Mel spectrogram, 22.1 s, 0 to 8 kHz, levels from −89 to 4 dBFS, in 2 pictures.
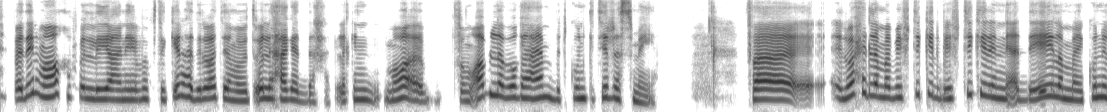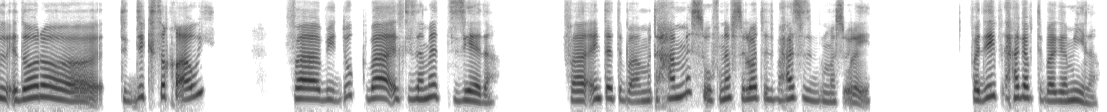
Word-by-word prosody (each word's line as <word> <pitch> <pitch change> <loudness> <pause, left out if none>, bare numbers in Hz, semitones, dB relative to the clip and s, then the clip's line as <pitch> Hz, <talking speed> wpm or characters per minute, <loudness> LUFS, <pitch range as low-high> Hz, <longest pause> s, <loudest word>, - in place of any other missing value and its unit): فدي 245 +8 +5
المواقف 295 -3 +1
اللي 245 -2 0
يعني 230 -1 +1
بافتكرها 245 +4 -2
دلوقتي 255 +2 +1
لمّا 215 -3 -2
بتقول 230 +4 0
لي 255 - +1
حاجة 235 -2 +2
تضحّك، 185 -2 -11
لكن 230 +3 -6
موا 225 -2 +2 0.3
في 205 - -10
مقابلة 300 - +3
بوَجه 280 -1 -1
عام 265 +1 +2
بتكون 260 +3 -4
كتير 265 +2 -3
رسميّة. 205 -9 -1 0.9
فالواحد 280 - +3
لمّا 285 -3 +2
بيفتكر، 325 +6 -4
بيفتكر 295 +5 -2
إن 255 -2 -1
قدّ 225 -1 -2
إيه 240 +7 +4
لمّا 245 -6 0
يكون 280 +7 -2
الإدارة 260 +3 +3 0.7
تدّيك 220 +7 -4
ثقة 295 - +2
أوي، 280 +11 +3 0.8
فبيدّوك 245 +3 +1
بقى 260 +1 +5
التزامات 250 +4 -2
زيادة، 205 -5 -1 0.6
فأنت 220 +4 0
تبقى 215 -6 -4
متحمّس 265 - -1
وفي 225 +1 -6
نَفْس 260 -1 -1
الوقت 260 +2 +1
تبقى 230 -3 -9
حاسس 255 -1 0
بالمسؤوليّة. 195 -2 -6 1.0
فديَّة 230 +6 +4
ال - - -1
حاجة 270 +1 +3
بتبقى 230 -6 -3
جميلة. 200 -7 -4
250 Hz, 140 wpm, -23 LUFS, 225-275 Hz, 1.0 s, فدي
